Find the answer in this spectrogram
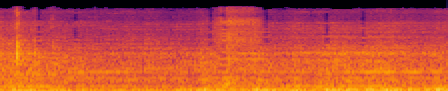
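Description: Low, steady rumble from the anime episode's soundtrack, with a faint tone above it and a brief hiss about a second in.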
